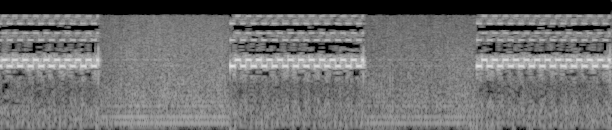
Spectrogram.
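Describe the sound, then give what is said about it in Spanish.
Telephone ringing heard on the line during a call: three evenly spaced, bright electronic ring bursts separated by short silences, steady and clear. “al ministro Gaviria, Alejandro Gaviria, en una llamada. Escuchemos.”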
